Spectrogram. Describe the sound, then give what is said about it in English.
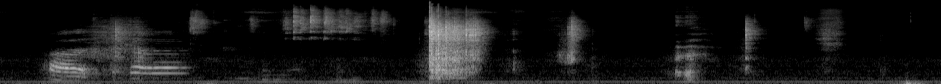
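Dice clatter across a hard table during a game, one loud rattling tumble followed by several sharp, scattered clicks as they settle, rolling a 4. A brief murmured voice comes just before. “Okay, then I need to roll. That was a good one, too. I rolled 4.”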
